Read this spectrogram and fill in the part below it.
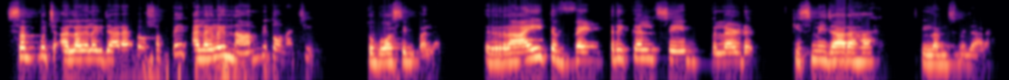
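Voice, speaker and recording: Teacher, male, playful quiz style, rapid question-and-answer patter for exam prep. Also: high-pitched, fairly bright tone. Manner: quizzes by asking questions and answering them himself; playful, chatty, mixes English terms into speech. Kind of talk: exam-prep science lecture.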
